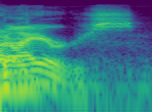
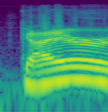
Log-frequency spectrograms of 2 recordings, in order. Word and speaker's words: gyre: He's with the five, is it pronounced Gyres, Stiv? Depends on where you are. Gyres. Gyre or Gyre will work. Which is English and which is American? American is Gyre, for sure.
